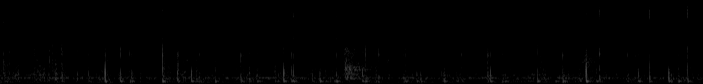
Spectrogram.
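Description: Fingertips and nails tap and scratch across the rough surface of a large, lit orange Himalayan rock salt lamp, a solid irregular crystal block with a bulb glowing inside. Quiet, sharp clicks and scrapes patter in quick, irregular succession over a faint low hum.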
